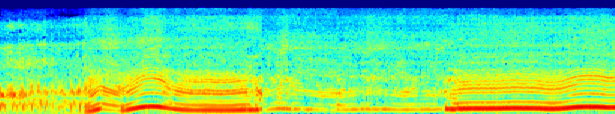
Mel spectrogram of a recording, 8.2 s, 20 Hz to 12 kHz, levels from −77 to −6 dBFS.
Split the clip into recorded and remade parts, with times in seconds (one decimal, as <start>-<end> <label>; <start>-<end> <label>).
0.0-3.3 recorded; 3.3-3.9 remade; 3.9-4.5 recorded; 4.5-6.1 remade; 6.1-8.2 recorded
